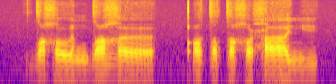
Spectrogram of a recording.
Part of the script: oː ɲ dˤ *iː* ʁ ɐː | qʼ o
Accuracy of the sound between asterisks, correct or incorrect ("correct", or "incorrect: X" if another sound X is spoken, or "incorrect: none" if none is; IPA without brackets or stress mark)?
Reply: incorrect: i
